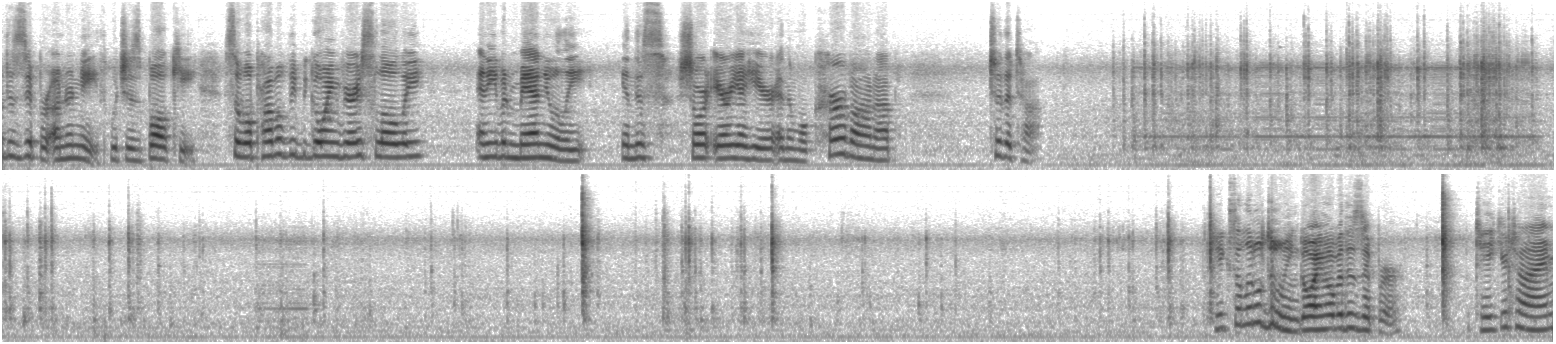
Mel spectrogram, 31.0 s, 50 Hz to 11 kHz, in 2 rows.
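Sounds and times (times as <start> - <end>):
sewing machine stitching: 11.2 - 15.4.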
